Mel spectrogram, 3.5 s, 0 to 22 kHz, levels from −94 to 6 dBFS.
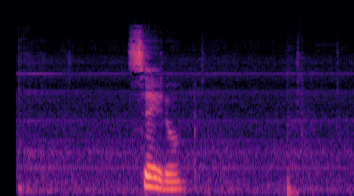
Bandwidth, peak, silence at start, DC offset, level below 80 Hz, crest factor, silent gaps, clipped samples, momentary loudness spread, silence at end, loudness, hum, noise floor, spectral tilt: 13 kHz; -8 dBFS; 0.2 s; under 0.1%; -62 dBFS; 22 dB; none; under 0.1%; 27 LU; 0.6 s; -24 LUFS; none; -56 dBFS; -5 dB/octave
